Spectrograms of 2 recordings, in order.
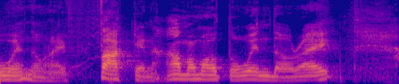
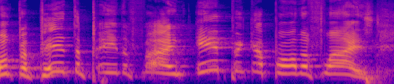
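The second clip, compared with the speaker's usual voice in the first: high-pitched mock begging; re-enacted pleading; 14 semitones higher, 4 dB louder than usual. Driver offering to pay the fine, high pleading. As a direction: offer it desperately to the cop.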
